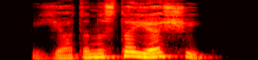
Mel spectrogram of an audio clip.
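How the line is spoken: Uncertain, smiling. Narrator (Russian): неуверенно улыбнулся, сказал

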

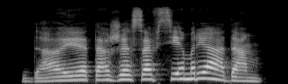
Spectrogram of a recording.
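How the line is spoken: Growled. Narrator (Russian): прорычал он

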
